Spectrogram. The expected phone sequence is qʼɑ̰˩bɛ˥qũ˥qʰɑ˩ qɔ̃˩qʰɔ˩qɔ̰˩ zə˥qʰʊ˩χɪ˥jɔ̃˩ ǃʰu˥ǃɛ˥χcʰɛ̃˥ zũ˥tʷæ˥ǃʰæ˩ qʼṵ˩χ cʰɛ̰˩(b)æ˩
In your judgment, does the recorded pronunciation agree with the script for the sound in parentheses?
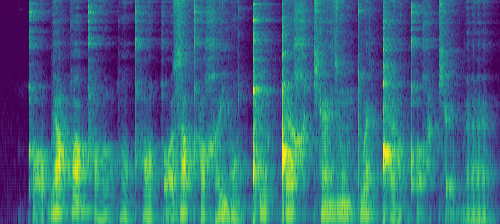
yes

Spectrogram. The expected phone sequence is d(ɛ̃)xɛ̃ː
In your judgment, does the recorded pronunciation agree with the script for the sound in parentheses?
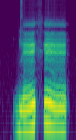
yes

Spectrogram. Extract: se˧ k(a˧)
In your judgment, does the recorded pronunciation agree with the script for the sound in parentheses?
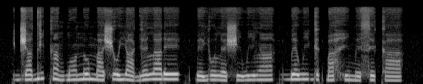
yes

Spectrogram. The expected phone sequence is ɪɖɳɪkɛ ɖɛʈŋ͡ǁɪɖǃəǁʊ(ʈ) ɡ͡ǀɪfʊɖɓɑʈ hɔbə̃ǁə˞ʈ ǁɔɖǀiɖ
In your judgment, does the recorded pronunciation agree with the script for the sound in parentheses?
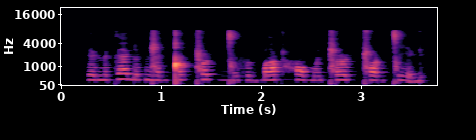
yes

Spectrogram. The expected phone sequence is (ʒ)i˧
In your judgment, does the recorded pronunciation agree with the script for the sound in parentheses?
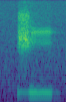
yes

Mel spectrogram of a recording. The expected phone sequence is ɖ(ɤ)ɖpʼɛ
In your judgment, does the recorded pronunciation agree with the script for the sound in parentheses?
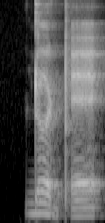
yes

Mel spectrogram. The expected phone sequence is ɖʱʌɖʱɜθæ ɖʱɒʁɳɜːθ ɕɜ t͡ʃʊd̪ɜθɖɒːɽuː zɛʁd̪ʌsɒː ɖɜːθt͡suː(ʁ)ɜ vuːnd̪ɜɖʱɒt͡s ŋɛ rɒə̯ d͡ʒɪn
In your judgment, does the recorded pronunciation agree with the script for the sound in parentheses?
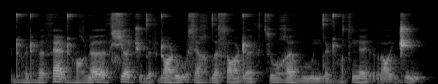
yes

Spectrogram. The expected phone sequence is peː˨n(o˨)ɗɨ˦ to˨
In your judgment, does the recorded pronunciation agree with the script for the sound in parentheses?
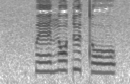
no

